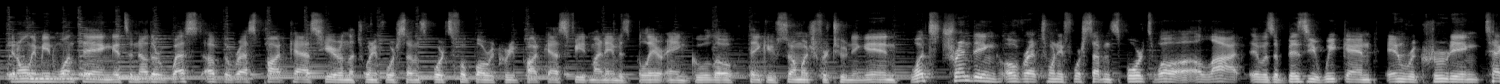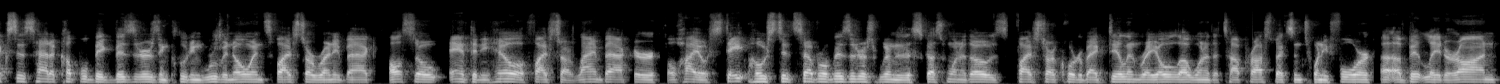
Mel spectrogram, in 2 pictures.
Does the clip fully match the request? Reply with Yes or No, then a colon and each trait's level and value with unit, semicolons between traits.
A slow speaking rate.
No: average, 200 wpm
